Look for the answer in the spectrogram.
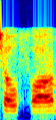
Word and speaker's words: Shophar: So, again, it's Shofar. My name is spelled Shophar. That's P as in Paul in the middle, Shop as in Paul, Har.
